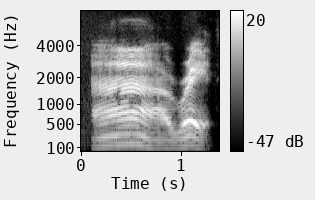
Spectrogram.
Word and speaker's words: read: อ ะ ไ ร ค รั บ read red read red red น ะ ค รั บ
